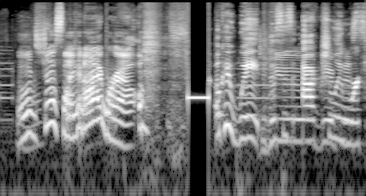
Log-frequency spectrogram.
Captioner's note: laughs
